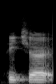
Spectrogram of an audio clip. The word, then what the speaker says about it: Phiture: We pronounce it Phiture, even though we spell it P-H-I-T-U-R-E, just to mess with people.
